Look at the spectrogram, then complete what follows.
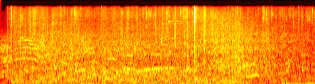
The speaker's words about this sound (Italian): Ci sono le telecamere delle tv locali e questo è l'audio della diretta. A un certo punto, uno sparo.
